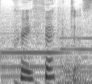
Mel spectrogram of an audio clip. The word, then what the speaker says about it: Prefectus: Prefectus. Prefectus Zazarg reporting. Zazarg, what is the meaning of this intrusion? My apologies. As the head of the 4th Division, it was I who was called upon to Prefectus or Prefectus.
